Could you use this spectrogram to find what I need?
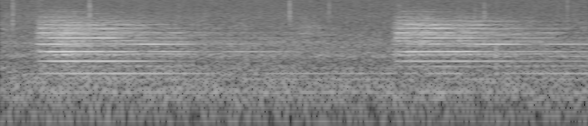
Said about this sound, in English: The bells of the Cathedral of the Immaculate Conception ring out across the western end of downtown as office workers rush to get lunch.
